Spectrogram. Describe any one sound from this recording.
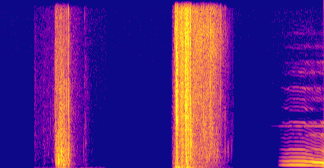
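A club thuds against a head.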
